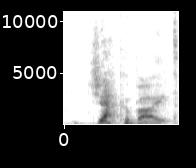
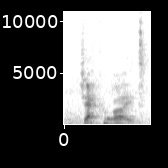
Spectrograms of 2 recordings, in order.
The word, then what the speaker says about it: Jacobite: so Nina first word Jacobite it's not like the French it's just Jacobite try it Jacobite that's it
